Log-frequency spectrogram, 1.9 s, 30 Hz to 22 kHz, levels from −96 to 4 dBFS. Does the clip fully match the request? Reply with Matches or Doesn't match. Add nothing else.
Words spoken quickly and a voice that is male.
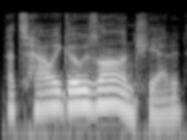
Matches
